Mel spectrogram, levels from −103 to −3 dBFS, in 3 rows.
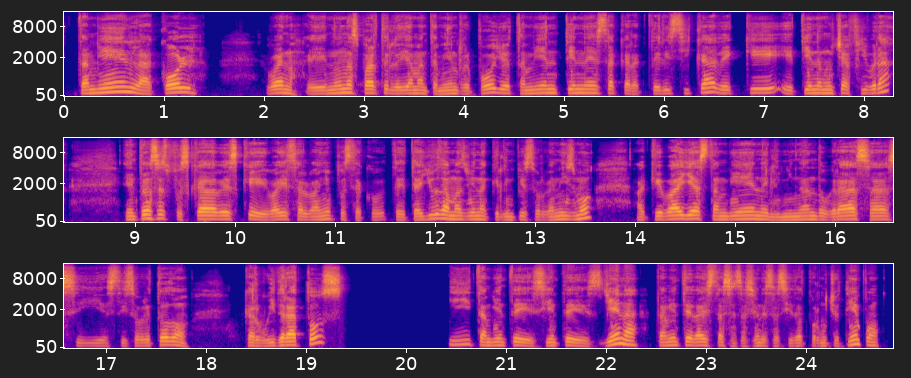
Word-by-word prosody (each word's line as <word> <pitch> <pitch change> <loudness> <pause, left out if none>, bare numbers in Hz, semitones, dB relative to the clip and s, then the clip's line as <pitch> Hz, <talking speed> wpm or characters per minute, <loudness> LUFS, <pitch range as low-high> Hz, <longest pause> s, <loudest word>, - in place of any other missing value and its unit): También 180 +6 -1
la 130 -3 -2
col, 180 -1 0 0.7
bueno, 150 0 -3
en 135 +3 -6
unas 165 0 +2
partes 160 -1 -2
le 135 0 -5
llaman 145 -1 -4
también 130 +2 -6
repollo, 155 +5 -5
también 155 +4 -6
tiene 160 +2 -4
esta 155 +1 +2
característica 140 - -3
de 145 -2 -8
que, 165 -1 -4
eh, 135 - -9
tiene 150 0 -3
mucha 150 +1 0
fibra, 160 - -5 0.6
entonces, 170 +4 +5
pues, 130 - +5
cada 155 -1 +1
vez 150 -1 +6
que 135 -6 -4
vayas 140 +1 -1
al 135 -2 -5
baño, 135 +4 -7
pues, 140 -4 +2
te - - -6
aco 130 +4 -16
te 125 -3 -9
te 130 - -5
ayuda 165 +5 -1
más 145 -2 -3
bien 145 0 -5
a - - -5
que 130 +1 -13
limpies 125 +2 -3
tu 125 - -8
organismo, 145 - -3 0.4
a 125 - -9
que 140 +7 -4
vayas 160 +2 +6
también 145 +2 -4
eliminando 135 +2 -7
grasas 140 0 +6
y, 120 0 -14
este, 120 +1 +2
y - - -2
sobre 130 +1 -1
todo, 155 - -3 0.5
carbohidratos 155 - +4 1.0
y 175 +3 -7
también 145 -1 -4
te 135 -4 -3
sientes 125 -5 +1
llena, 175 +1 +2 0.2
también 145 +2 -6
te 155 +2 -1
da 140 - -1
esta 140 0 +3
sensación 115 +2 +5
de 130 - -4
saciedad 120 +2 +2
por 125 - -14
mucho 120 -1 -7
tiempo. 160 -5 -4
145 Hz, 165 wpm, -26 LUFS, 130-155 Hz, 1.0 s, vez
